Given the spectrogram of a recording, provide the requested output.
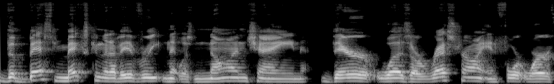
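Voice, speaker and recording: A man with a normal speaking voice, fairly high in pitch with ordinary variation, at a fairly slow pace on a very clean recording with a silent background. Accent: American. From Texas Gulf Coast. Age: 40s. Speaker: ministry leader and guest. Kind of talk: casual podcast interview.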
